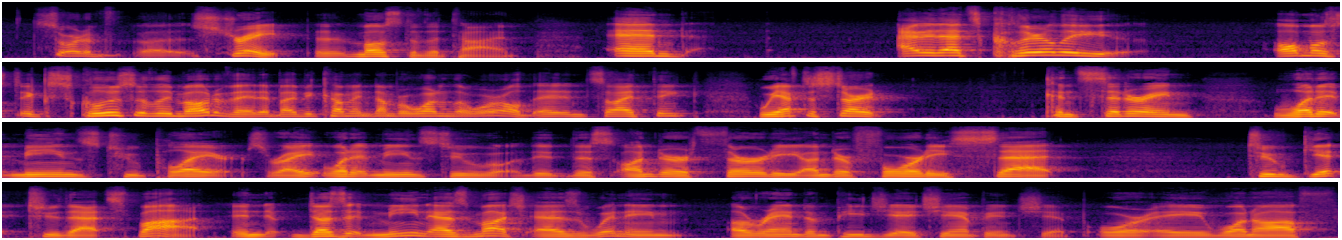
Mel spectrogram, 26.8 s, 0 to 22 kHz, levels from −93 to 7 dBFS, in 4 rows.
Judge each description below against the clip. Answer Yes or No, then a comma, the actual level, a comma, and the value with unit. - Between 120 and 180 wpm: Yes, average, 155 wpm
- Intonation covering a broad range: Yes, wide, 5.7 semitones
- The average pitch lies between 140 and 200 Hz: No, low, 130 Hz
